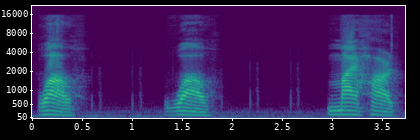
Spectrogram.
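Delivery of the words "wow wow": ordinary talk, nothing marked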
